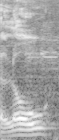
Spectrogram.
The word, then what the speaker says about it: Loewe: Eh, bueno, el premio Low, Loewe, creo que se pronuncia Low, es un premio que, se otorga a un, trabajo poético, en español, por supuesto.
